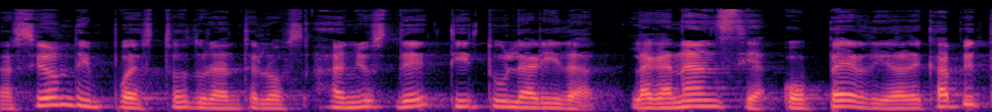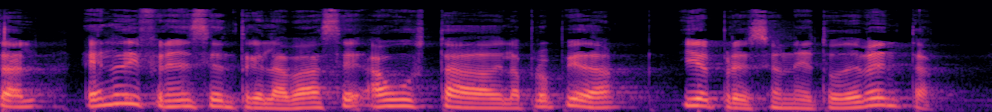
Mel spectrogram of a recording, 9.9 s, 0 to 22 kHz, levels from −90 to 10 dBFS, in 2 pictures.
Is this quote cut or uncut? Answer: cut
